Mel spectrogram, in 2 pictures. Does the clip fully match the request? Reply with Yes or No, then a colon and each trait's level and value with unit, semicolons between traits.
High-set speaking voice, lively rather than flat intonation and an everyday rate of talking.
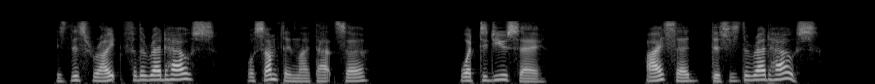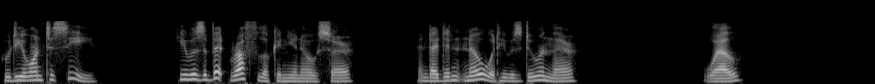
No: medium, 175 Hz; wide, 5.9 semitones; average, 165 wpm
